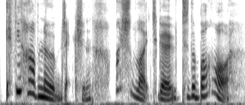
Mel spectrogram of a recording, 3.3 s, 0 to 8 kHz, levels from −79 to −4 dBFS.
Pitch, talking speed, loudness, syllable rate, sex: 235 Hz, 240 wpm, -16 LUFS, 5.9 syllables/s, female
